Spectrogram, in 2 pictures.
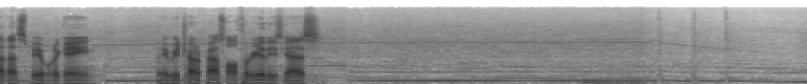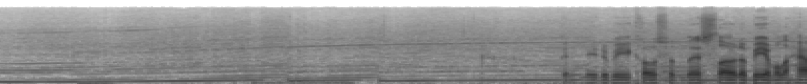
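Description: A racing car engine whines loudly, rising in pitch as it speeds up and dropping as it slows for a corner.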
